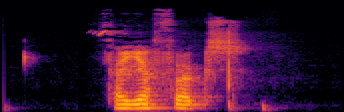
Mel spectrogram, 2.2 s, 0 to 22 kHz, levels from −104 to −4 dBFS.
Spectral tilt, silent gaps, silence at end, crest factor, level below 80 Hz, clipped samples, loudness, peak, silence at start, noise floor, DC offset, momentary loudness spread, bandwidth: -5 dB/octave; none; 0.5 s; 22 dB; -70 dBFS; under 0.1%; -25 LUFS; -6 dBFS; 0.15 s; -56 dBFS; under 0.1%; 21 LU; 16 kHz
